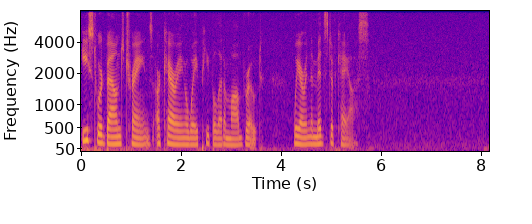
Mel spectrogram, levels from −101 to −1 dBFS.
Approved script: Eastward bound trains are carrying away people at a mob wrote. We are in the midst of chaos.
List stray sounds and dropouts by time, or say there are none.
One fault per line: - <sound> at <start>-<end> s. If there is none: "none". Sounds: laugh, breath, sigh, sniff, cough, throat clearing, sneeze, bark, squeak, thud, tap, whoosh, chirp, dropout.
none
